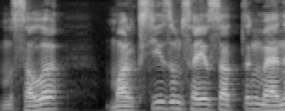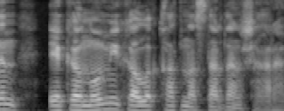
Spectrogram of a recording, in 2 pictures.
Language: Kazakh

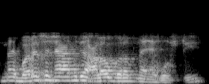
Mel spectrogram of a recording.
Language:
Marathi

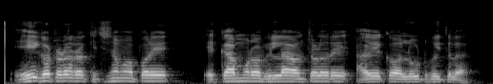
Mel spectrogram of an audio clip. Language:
Odia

